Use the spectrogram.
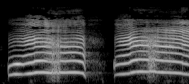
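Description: An infant cries loudly and inconsolably, two long strained wails, each broken only by a brief catch of breath.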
